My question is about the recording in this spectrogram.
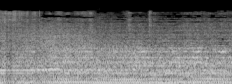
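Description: Television title-sequence theme music with long held notes.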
